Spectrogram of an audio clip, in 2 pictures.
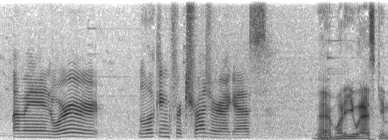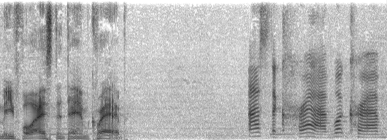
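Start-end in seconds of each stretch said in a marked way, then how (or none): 3.9-6.4 very deep, flat, tired, irritable skull voice. In a game, a woken talking skull answers the players: grumpy talking skull voice. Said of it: "Hey, I'm tired. Come on, put me back to bed".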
